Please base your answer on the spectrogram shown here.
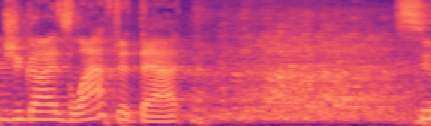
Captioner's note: audience laughs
